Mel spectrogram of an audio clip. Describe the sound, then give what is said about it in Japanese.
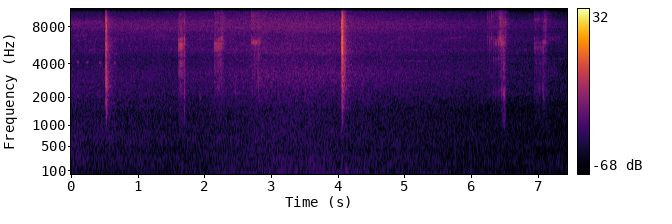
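Camera shutter clicks as several photos are taken: a handful of soft, dry clicks at irregular intervals, two of them sharper, alone against a faint hiss. “じゃあまた何枚か撮るよ。”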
